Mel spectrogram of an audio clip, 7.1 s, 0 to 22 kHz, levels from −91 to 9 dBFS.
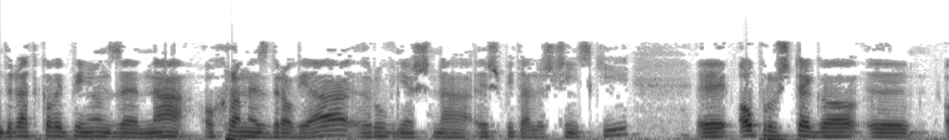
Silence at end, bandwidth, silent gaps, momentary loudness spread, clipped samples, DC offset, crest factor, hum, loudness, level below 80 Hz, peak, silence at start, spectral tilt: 0 s; 6.6 kHz; none; 9 LU; under 0.1%; under 0.1%; 16 dB; none; -17 LUFS; -30 dBFS; 0 dBFS; 0 s; -5.5 dB/octave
